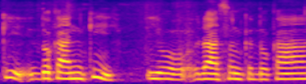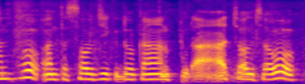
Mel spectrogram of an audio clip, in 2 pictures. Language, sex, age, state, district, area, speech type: Nepali, female, 45-60, West Bengal, Jalpaiguri, rural, spontaneous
